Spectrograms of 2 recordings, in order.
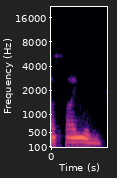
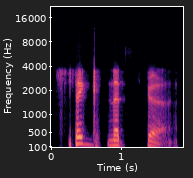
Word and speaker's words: signature: It is pronounced signature, everyone. Signature. Okay. Not assignment. Not assignment. It is signature.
